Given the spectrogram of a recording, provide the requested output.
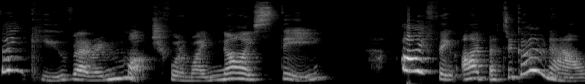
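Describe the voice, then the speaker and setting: A woman uses a put-on character voice at a fairly high pitch. She talks at a very slow pace. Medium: read story. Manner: polite.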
